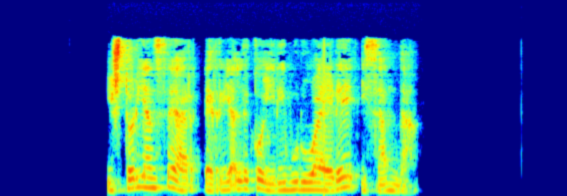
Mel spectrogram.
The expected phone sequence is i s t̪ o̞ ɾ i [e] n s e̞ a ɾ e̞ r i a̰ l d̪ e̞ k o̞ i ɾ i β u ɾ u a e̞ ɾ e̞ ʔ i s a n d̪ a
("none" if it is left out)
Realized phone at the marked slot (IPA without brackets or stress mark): a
